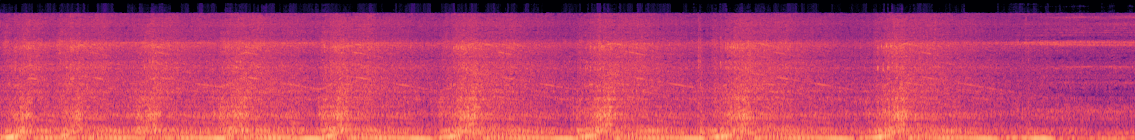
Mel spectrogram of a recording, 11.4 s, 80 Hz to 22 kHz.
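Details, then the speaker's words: 1994 Ford Mustang GT convertible, previously crank-no-start, after a PCV change: revs surge up and fall back every couple of seconds between about 750 and 1000 rpm, won't hold a steady idle, with stutter and hesitation on throttle blips. "It doesn't want to idle. That PCV may have helped a little. It's been idling for a few minutes."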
